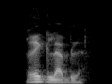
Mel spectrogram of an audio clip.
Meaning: adjustable
- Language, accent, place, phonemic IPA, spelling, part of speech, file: French, France, Lyon, /ʁe.ɡlabl/, réglable, adjective, LL-Q150 (fra)-réglable.wav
